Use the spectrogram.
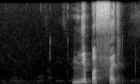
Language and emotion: Russian, angry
